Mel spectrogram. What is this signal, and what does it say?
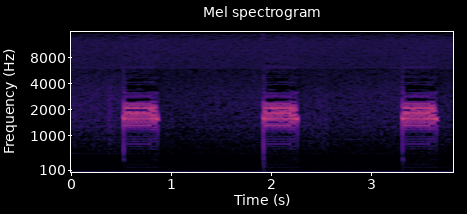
Emergency Alert System (SAME) tones, heard as harsh buzzing bursts. It is heard from 0.4 to 3.8 s.
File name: NOAA Weather Radio MKE-KEC60 Weekly Test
